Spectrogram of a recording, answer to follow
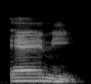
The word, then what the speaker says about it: any: Hemos visto que las A suenan a suenan a I, suenan a shua, pero no habíamos visto que una A se pronunciara como una E.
